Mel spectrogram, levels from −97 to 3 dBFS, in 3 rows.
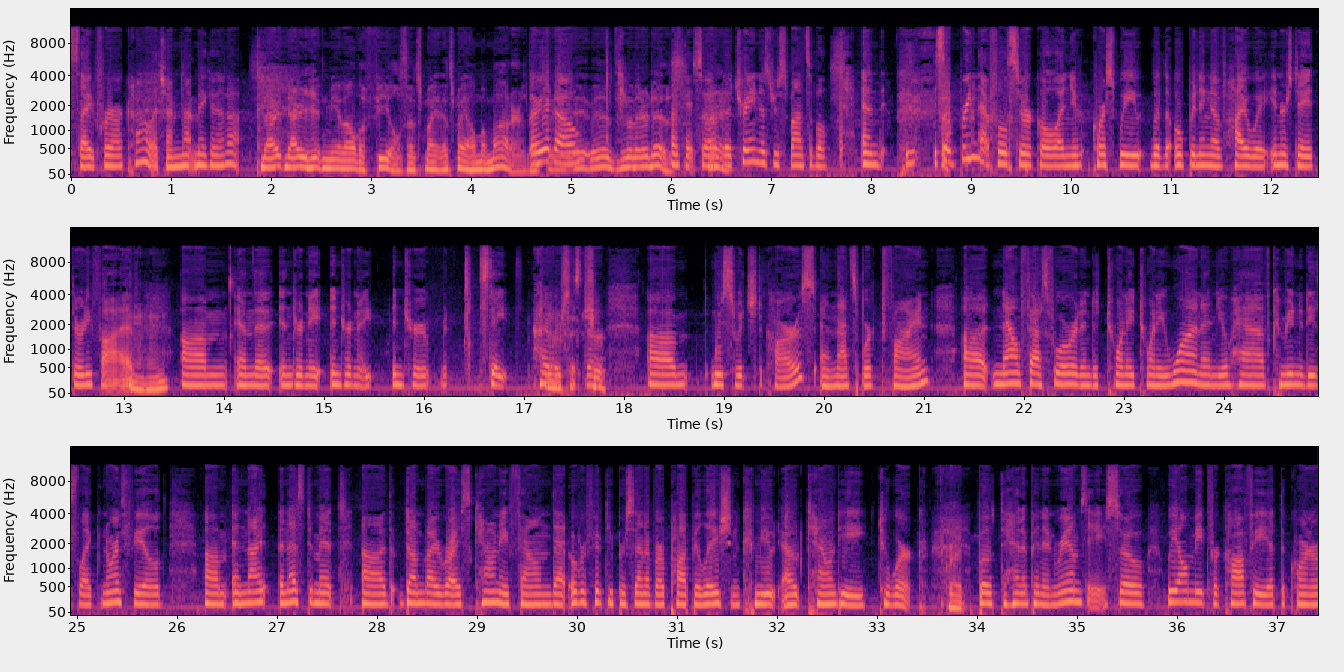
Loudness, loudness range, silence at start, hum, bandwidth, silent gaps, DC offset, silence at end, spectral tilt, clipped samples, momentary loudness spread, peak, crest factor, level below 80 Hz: -28 LUFS; 2 LU; 0 s; none; 11.5 kHz; none; under 0.1%; 0 s; -6.5 dB/octave; under 0.1%; 5 LU; -12 dBFS; 16 dB; -52 dBFS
